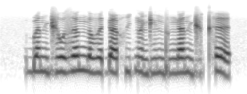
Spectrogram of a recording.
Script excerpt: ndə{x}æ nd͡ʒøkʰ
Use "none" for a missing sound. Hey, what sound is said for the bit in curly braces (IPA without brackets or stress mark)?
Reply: ŋ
